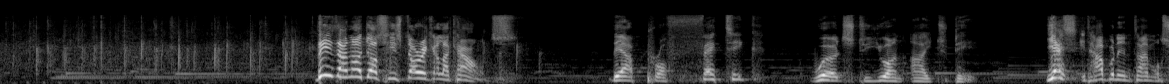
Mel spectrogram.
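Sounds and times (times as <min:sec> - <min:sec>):
congregation clapping in a church service: 0:00.0 - 0:05.5
speech: 0:03.2 - 0:05.0, 0:06.1 - 0:09.8, 0:10.4 - 0:11.6.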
